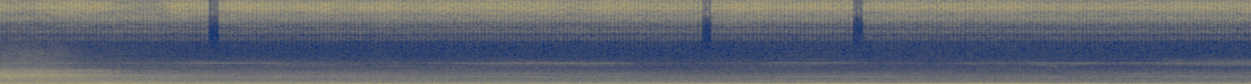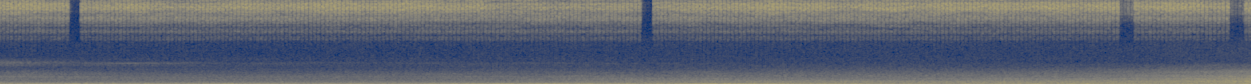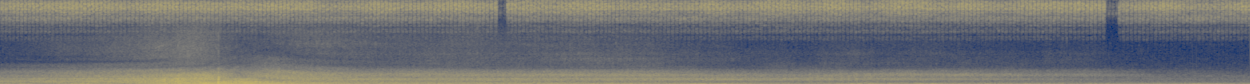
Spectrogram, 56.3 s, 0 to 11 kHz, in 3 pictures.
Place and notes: Løkeneshalvøya, 1392 Vettre, Norway, a meadow
26 August 2013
